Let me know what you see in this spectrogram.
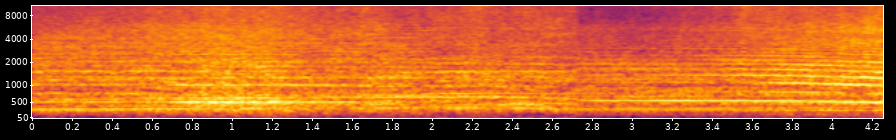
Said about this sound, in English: The one person racing boats only weigh a few hundred pounds, and they look like Indy cars on the water, and they sound almost as loud.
